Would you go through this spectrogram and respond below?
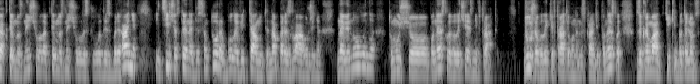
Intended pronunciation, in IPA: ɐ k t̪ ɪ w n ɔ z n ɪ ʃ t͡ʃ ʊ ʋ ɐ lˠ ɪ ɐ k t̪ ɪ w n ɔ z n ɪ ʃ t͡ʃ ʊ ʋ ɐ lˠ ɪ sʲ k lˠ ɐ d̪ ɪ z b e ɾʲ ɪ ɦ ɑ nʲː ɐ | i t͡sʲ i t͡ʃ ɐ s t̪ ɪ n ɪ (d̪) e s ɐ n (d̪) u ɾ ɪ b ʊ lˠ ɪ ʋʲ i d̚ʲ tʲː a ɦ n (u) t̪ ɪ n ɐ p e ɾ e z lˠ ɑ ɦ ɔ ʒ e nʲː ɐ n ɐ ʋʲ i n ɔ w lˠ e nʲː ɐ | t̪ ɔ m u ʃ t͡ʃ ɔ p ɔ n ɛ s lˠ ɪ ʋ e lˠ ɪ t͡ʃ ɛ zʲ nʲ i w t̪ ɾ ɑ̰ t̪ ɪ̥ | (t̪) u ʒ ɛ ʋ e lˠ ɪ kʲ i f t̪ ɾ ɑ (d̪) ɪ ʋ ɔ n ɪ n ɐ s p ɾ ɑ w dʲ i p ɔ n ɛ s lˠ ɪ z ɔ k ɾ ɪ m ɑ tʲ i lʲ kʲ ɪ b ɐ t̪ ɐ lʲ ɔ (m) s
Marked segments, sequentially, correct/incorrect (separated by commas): correct, incorrect, incorrect, incorrect, incorrect, incorrect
